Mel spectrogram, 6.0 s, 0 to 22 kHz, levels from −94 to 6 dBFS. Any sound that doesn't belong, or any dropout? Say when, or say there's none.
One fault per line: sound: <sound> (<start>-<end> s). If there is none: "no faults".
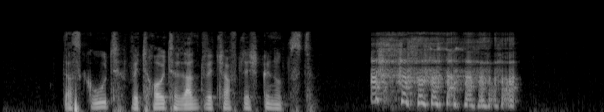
sound: laugh (3.7-5.2 s)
